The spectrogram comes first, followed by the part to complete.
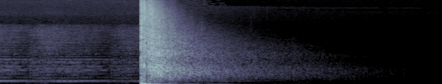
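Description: Music with sustained tones fading out, then a single loud pistol shot about a second and a half in, its echo dying away over about a second and a half.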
